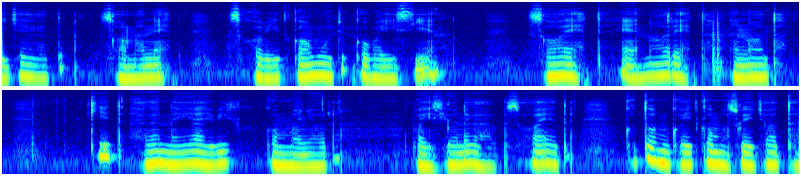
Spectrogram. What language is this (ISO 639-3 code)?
kln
